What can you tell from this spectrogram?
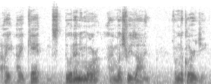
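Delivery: subdued confession of being finished; retold defeat. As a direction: give up softly, drained. Acts out his exhausted resignation.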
